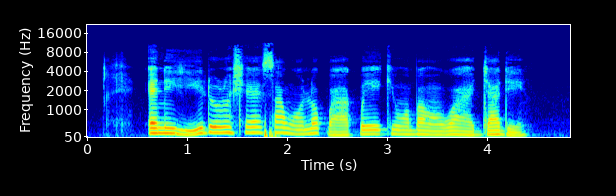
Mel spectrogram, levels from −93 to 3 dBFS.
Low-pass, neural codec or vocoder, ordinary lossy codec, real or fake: 19.8 kHz; vocoder, 44.1 kHz, 128 mel bands every 512 samples, BigVGAN v2; MP3, 48 kbps; fake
